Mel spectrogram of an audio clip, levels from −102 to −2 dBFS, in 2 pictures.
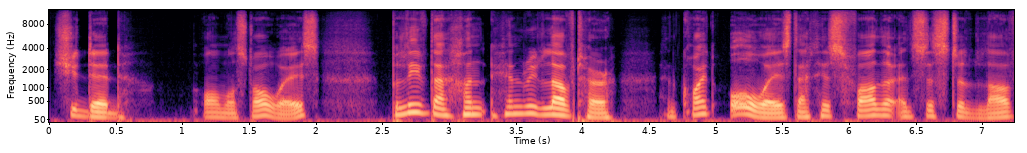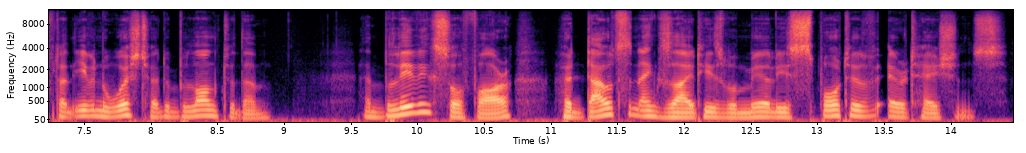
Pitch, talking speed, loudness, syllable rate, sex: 120 Hz, 150 wpm, -20 LUFS, 5.4 syllables/s, male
